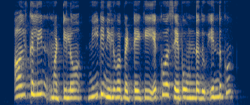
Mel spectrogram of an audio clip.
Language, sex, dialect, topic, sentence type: Telugu, female, Southern, agriculture, question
